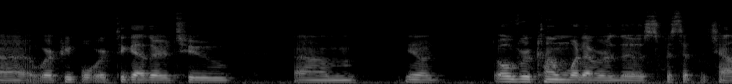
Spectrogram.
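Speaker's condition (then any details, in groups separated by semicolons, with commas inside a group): ALS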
